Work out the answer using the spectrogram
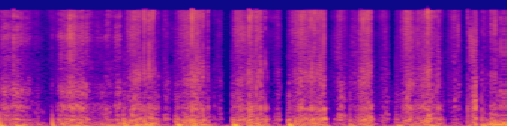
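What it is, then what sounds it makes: Soft foam dice. A large pink soft foam or plastic die with a textured surface, hollow-feeling and held in both hands close to the microphone, is scratched and rubbed with fingertips and nails. The result is a run of irregular, scratchy rustling strokes with short gaps between them, heavy in low, muffled rumble and with little bright detail.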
